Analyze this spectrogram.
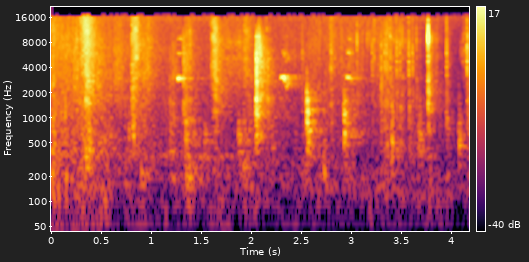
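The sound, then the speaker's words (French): A door is closed in an artist's studio, with a string of sharp knocks and rattling clicks spread over a few seconds against a low background rumble; no one speaks. “Je vais fermer la porte.”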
